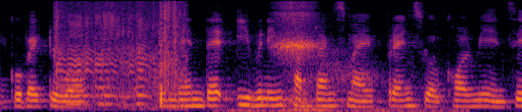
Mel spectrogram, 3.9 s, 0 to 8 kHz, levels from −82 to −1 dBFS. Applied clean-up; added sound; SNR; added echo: none; Buzz + Hiss; 5 dB; none.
